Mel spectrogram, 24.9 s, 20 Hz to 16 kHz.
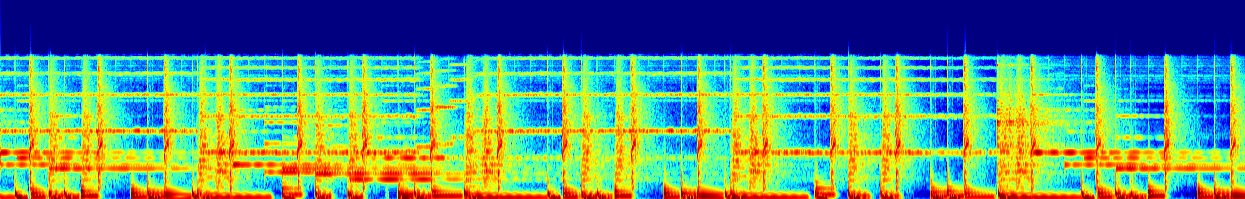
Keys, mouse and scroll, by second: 0.1 Return, 0.7 click, 0.7 click, 2.4 click, 2.5 click, 3.2 click, 3.3 click, 4.5 scroll down 1, 7.4 click, 13.0 right click, 13.1 right click, 13.6 scroll up 2, 14.8 m, 16.1 click, 16.1 click, 18.0 click, 20.0 p, 21.4 scroll down 1, 21.9 scroll down 1, 23.2 click, 23.3 click, 23.9 right click, 24.6 click.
